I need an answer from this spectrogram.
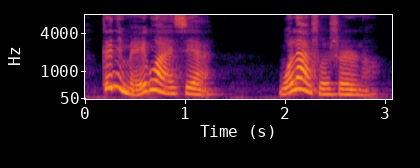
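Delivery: ordinary delivery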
